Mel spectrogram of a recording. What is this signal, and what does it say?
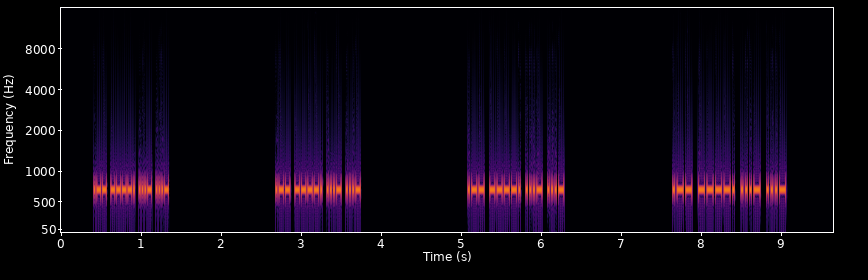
Morse code, heard as a keyed tone, about 57 wpm, 700 Hz. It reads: W9VV W9VV W9VV W9VV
